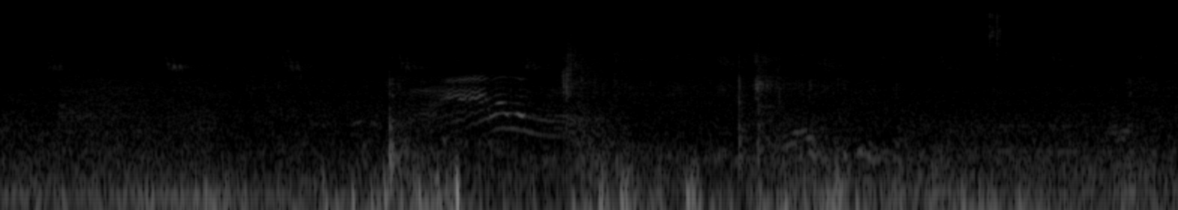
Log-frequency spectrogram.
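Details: Homeless street cats converse while settling a dispute. One clear, bending meow sounds about a third of the way in, with fainter cries around it, over heavy low background rumble and scattered knocks.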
